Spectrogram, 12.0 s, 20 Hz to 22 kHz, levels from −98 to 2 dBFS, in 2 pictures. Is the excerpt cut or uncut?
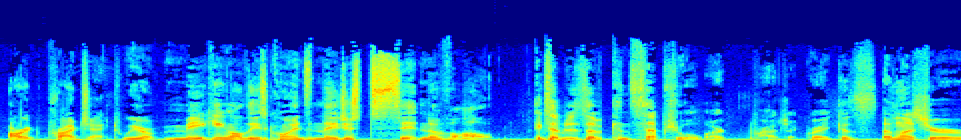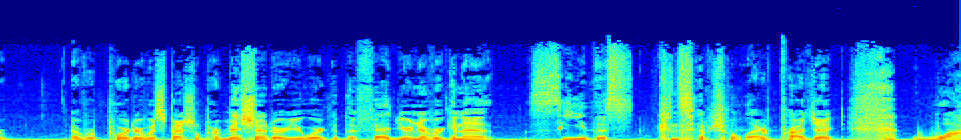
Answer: cut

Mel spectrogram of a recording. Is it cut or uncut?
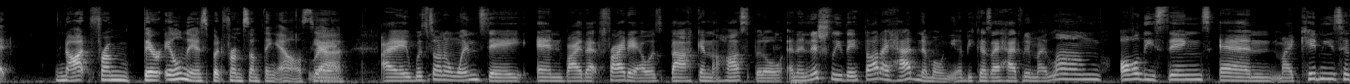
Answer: cut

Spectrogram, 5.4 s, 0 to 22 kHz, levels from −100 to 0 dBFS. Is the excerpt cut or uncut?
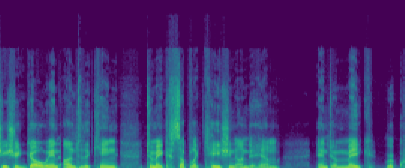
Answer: uncut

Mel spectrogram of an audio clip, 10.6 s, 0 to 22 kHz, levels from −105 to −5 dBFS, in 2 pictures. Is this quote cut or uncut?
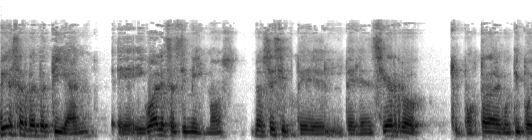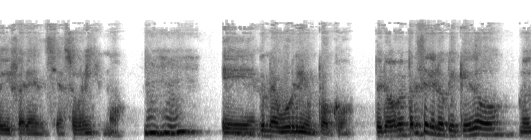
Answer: cut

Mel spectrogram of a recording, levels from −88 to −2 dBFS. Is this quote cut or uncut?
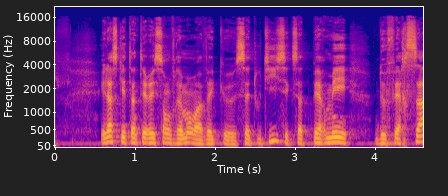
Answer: uncut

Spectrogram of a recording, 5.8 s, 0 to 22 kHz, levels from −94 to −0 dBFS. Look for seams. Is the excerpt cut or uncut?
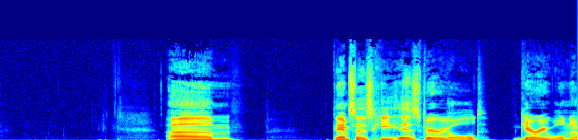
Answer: cut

